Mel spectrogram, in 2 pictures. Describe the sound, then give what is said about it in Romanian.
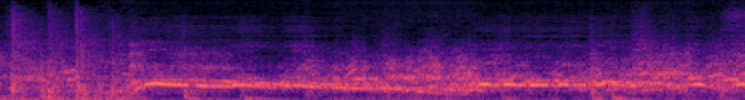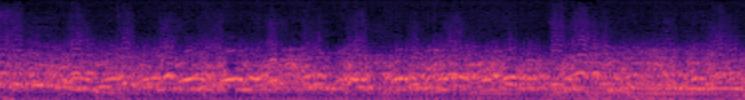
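A person loudly imitates a dog, barking and growling in continuous bursts, with snickers and laughter mixed in and an occasional thud. “Câine mărșav ce ești. În patru nave.”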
